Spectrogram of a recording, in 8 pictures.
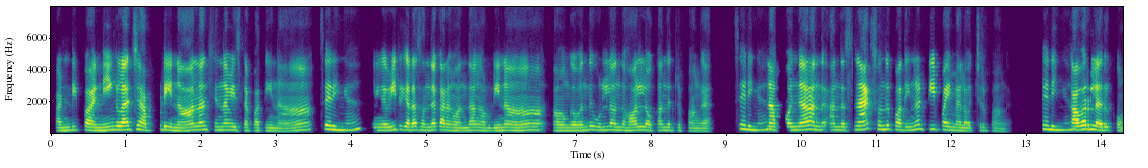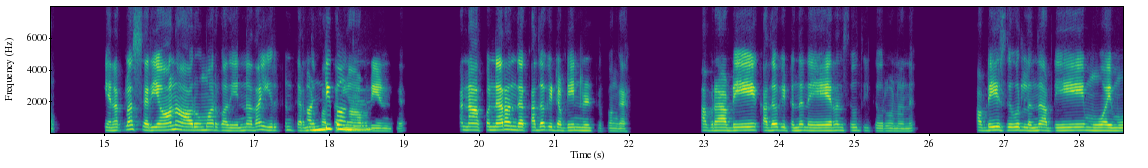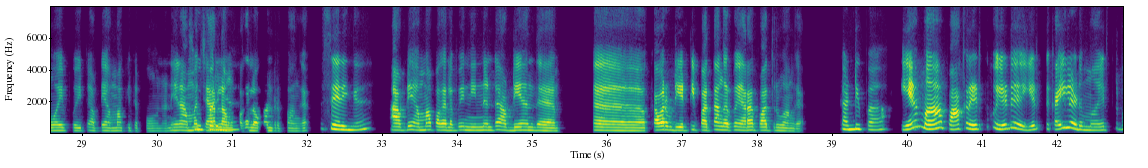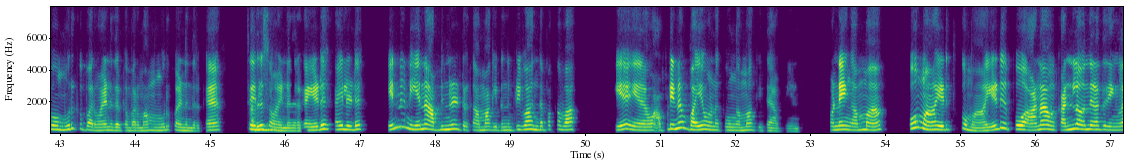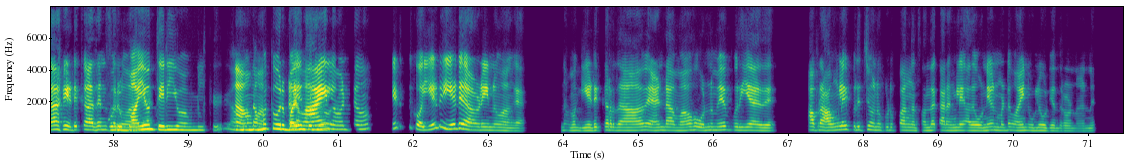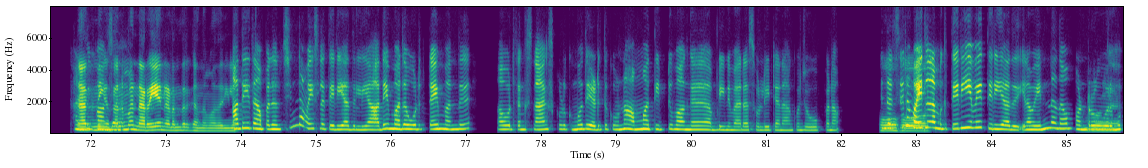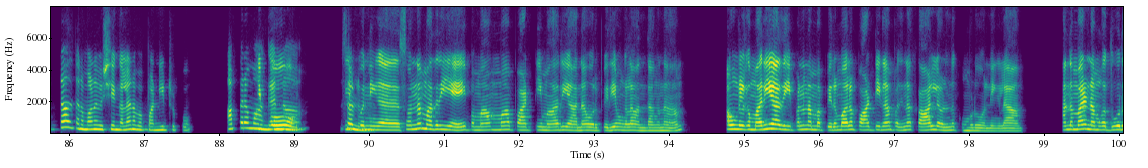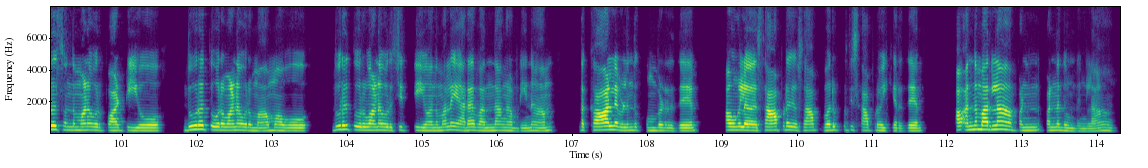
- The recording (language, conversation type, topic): Tamil, podcast, மாமா, பாட்டி போன்ற பெரியவர்கள் வீட்டுக்கு வரும்போது எப்படிப் மரியாதை காட்ட வேண்டும்?
- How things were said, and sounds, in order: in English: "மூவ்"; in English: "மூவ்"; chuckle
